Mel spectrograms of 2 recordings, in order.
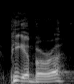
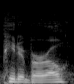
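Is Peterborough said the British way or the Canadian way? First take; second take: British; Canadian. First: The name is said the local British way. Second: The name is said the Canadian way. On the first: This is how locals in Britain say it. "He said Peterborough ... That's how they say it over there" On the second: This is how the speaker says it at home. "instead of Peterborough"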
